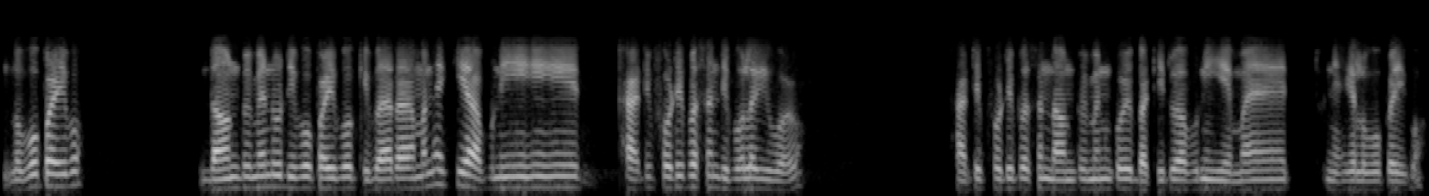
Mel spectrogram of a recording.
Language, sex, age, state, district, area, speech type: Assamese, male, 30-45, Assam, Dhemaji, urban, conversation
